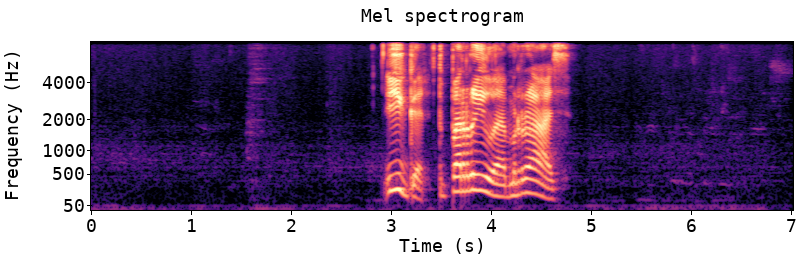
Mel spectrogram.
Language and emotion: Russian, angry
